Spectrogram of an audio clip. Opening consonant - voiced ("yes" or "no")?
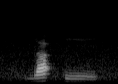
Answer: yes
